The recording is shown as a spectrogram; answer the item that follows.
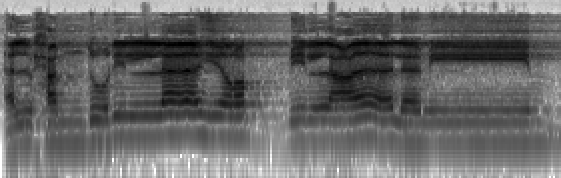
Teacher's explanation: Rabbil tekankan ba tetap tekan ba karena ada tasdid kan. Rabbil terus masuk langsung sambung ke huruf lam.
